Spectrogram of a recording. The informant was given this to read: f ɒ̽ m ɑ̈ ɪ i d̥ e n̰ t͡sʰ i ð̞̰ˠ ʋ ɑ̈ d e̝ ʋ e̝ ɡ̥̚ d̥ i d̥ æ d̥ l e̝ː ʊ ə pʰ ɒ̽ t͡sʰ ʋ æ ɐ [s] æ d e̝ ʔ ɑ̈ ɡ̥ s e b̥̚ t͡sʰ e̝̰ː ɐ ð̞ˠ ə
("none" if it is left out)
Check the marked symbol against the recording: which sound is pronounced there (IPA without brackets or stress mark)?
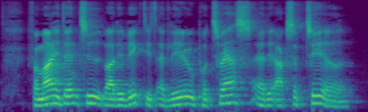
s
